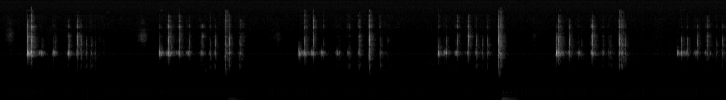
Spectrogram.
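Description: A wooden stick is scraped across the ridged back of a hand-sized, hollow, carved wooden frog guiro. Six short bursts of quick, dry wooden clicks ring with a hollow, mid-pitched croaking tone, separated by pauses of silence.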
